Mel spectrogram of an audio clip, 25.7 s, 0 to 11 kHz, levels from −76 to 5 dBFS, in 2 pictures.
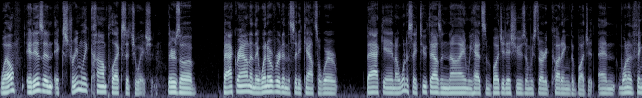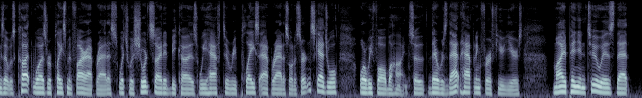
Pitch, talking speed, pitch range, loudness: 125 Hz, 190 wpm, 115-135 Hz, -17 LUFS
